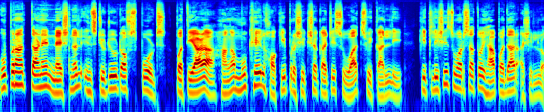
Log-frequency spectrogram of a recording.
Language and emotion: Goan Konkani, neutral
